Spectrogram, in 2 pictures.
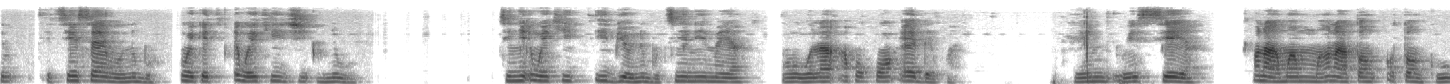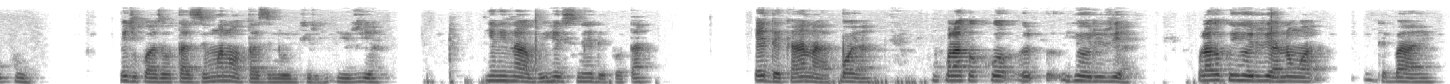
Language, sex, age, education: Igbo, female, 46-60, tertiary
